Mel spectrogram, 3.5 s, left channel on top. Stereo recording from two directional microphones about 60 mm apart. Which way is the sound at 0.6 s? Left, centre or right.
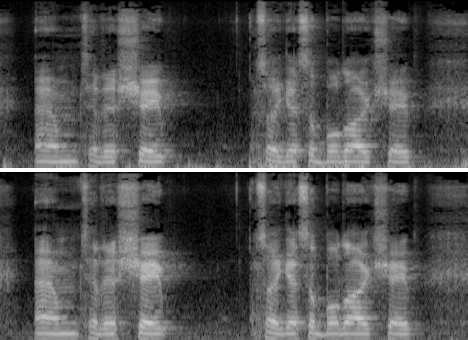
Centre.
